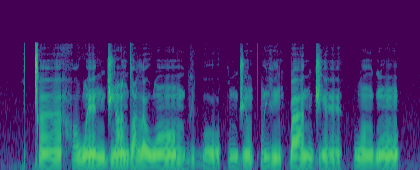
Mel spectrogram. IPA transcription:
ǀ ãː h ɔ w ɛ̃ n d͡ʒ ĩ dˤ o l o w ɔ̃ː m b i ɓ o | n d͡ʒ õ pʼ õ vʲ ɔ̃ k͡p a n d͡ʒ ɛ̃ | w ɔ̃ ɡ͡b õ

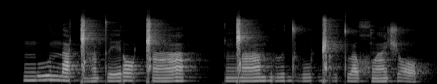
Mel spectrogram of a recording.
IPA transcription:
m u n a ɡ͡ǁ ã t̪ e ɾ ɔ ǁ ã | ŋ͡ǁ ã b ɯ dʱ u ɡ͡ǁ ɯ tʷ a χʷ ã ʃ ɔ

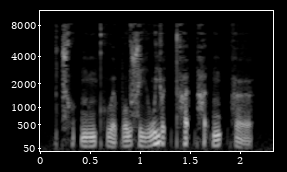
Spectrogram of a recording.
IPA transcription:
t͡sʰ ʊ˨ k̚ ŋ ʊ˨ ŋ kʷʰ ɛː˨˩ p o˧ w s iː˨˥ w j ɵ˨ t̚ t̪ʰ ɐ˥ t̚ h ɐ˧ t̚ ŋ ʊ˥ k̚ h œː˨˩

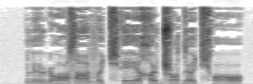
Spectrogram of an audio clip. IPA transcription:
l øː ɳ ɔː zˤ eː v œ t͡ɕʰ eː χ əː ɖ͡ʐ ɔ d œ t͡ɕʰ ɔː

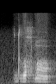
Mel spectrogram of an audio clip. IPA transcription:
dʱ u χ ɓ ɔ̃

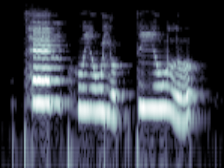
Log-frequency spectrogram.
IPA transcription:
t̪ʰ ɛː˥ ŋ kʷʰ iː˧ w j ʊ˨˥ k̚ t̪ iː˧ w l ʊ˨˥ k̚

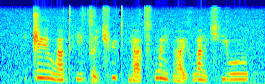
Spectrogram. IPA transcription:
ʈ͡ʂ e˥ ɪ̯ l w ä˧˥ t̪ʰ i˧˥ t͡s ɤ̰˨˩ t͡ɕʰ y˥˩ t̪ʰ j ä̰˨˩ t͡sʰ w ə˥˩ n p w a̰˨˩ ɪ̯ x w a˥˩ n t͡ɕʰ j o˥ ʊ̯

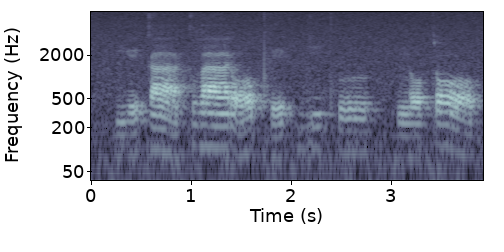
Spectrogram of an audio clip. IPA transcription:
j e˩˥ k aː˥˩ k v aː˥ ɾ ɔ˩˥ pʰ e˩˥ k ɡ͡b i˥ pʰ ʊ˥ | n ɔ˩ k ɾ ɔ˥˩

